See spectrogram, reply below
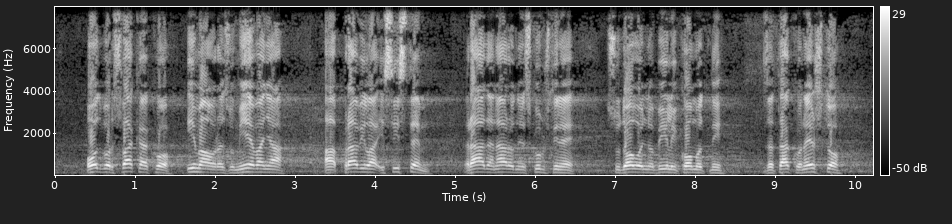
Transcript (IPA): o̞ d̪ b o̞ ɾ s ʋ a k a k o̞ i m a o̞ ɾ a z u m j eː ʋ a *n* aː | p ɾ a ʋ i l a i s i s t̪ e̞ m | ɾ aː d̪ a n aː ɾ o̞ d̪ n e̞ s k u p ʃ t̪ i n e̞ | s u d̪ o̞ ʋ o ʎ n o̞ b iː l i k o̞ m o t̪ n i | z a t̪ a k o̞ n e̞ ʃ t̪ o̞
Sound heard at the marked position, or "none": ɲ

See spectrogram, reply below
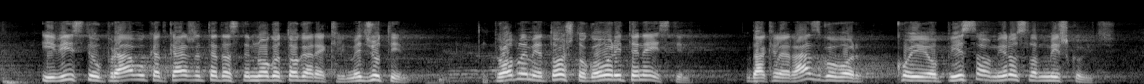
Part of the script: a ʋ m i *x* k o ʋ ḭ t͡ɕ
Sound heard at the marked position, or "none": ʃ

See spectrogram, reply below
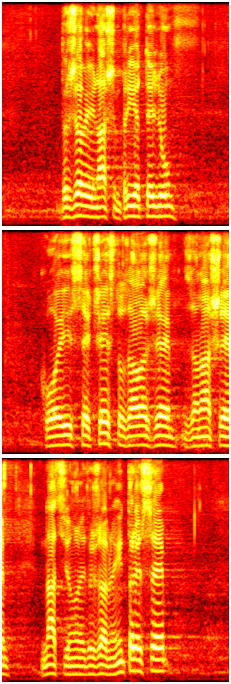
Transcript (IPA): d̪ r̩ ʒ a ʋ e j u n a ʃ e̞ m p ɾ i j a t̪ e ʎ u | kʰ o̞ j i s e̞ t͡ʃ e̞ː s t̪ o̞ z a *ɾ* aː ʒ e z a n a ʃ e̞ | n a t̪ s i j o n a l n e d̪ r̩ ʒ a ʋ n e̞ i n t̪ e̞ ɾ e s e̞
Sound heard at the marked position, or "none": l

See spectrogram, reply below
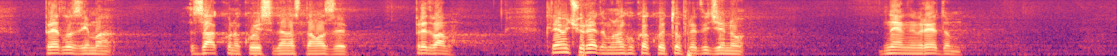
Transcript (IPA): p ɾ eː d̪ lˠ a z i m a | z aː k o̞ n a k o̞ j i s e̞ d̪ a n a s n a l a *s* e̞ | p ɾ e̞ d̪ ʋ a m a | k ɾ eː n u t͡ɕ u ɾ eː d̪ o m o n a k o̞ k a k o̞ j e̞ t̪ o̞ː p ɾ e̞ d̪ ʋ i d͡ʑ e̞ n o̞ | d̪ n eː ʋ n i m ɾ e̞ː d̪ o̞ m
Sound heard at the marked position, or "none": z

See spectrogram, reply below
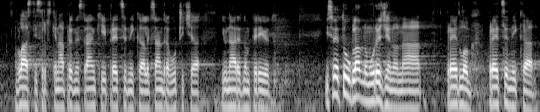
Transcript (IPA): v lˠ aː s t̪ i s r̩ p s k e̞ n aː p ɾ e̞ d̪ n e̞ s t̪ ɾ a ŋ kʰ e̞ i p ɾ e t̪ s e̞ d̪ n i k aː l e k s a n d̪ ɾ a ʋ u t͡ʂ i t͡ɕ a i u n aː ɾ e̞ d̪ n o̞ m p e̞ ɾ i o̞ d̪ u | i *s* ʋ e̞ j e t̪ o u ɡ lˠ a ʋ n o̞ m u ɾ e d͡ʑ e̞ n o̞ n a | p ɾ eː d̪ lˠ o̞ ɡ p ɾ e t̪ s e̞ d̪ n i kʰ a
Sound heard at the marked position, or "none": s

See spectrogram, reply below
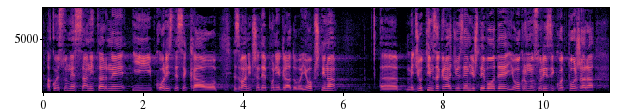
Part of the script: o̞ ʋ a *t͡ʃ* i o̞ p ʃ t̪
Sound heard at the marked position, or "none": none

